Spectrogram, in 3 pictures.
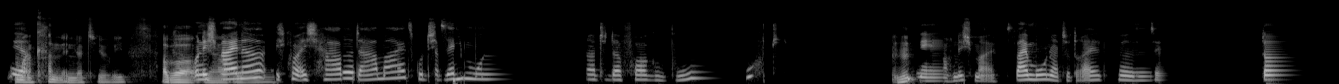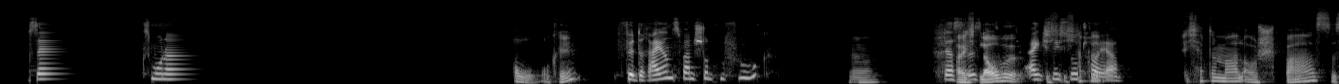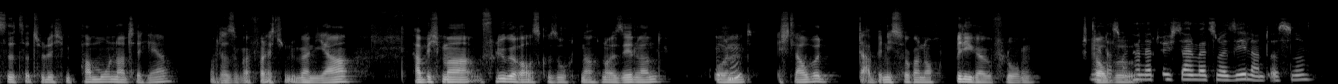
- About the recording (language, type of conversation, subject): German, unstructured, Wohin reist du am liebsten und warum?
- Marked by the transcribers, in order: distorted speech; other background noise; unintelligible speech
